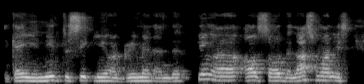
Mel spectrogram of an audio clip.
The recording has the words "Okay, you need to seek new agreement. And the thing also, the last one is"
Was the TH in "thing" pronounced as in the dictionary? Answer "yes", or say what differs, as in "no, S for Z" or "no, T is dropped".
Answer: no, T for TH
